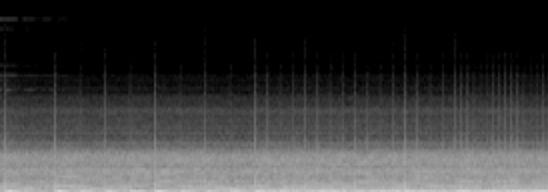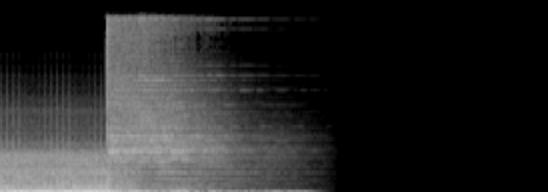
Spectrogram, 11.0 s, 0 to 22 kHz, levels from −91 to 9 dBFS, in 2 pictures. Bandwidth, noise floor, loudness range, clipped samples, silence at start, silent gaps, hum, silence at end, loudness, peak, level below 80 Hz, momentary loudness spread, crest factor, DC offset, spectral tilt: over 20 kHz; under -90 dBFS; 10 LU; under 0.1%; 0 s; none; none; 2.4 s; -15 LUFS; 0 dBFS; -20 dBFS; 7 LU; 14 dB; under 0.1%; -5.5 dB/octave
